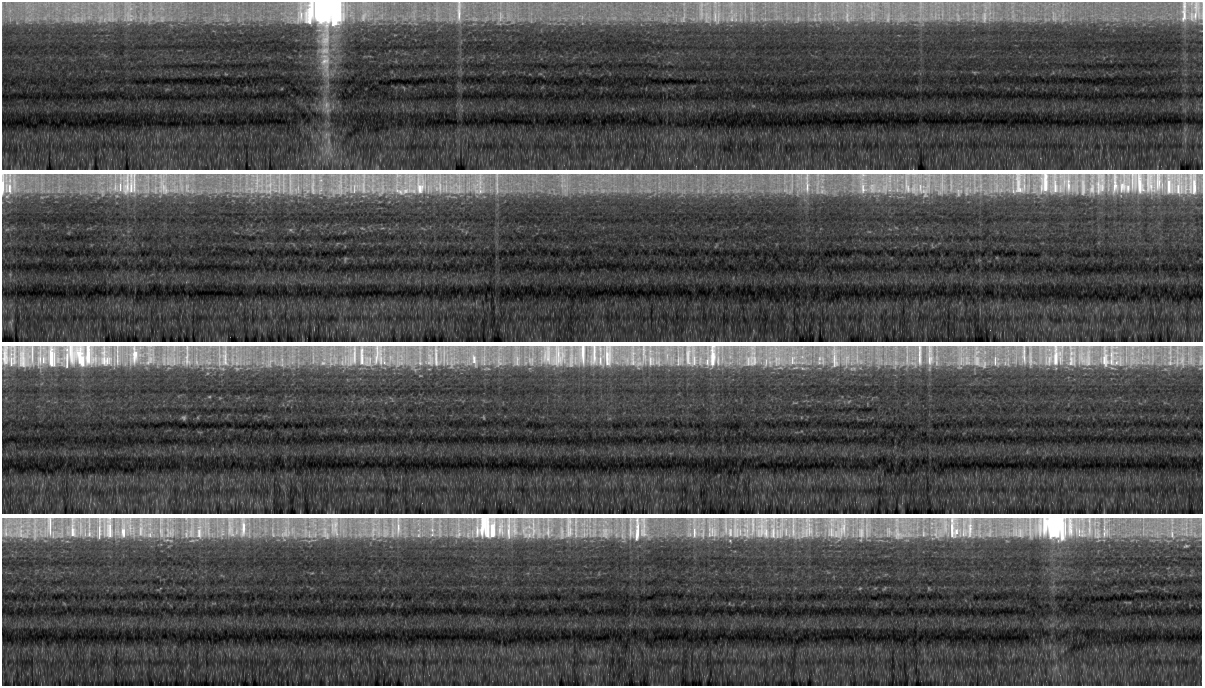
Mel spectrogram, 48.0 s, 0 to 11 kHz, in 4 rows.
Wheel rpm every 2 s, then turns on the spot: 210, 160, 210, 210, 230, 220, 220, 220, 220, 220, 220, 210, 200, 220, 230, 220, 220, 230, 230, 230, 230, 220, 230, 190.
none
